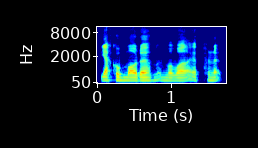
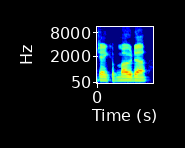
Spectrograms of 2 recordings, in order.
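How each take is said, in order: First: The name is pronounced the Polish way. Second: The name is pronounced the English way.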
